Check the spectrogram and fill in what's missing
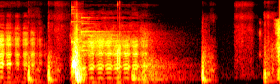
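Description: Sheep in the video game Minecraft give several short bleats, one loud drawn-out cry followed by a few quieter, clipped calls with pauses between them.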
